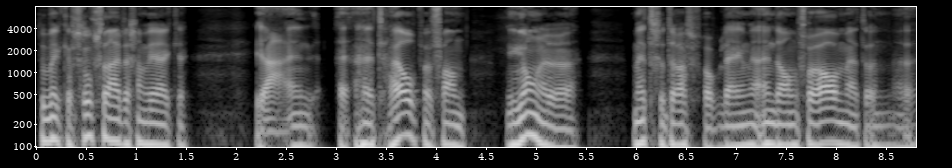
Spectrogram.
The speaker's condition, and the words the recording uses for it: ALS (motor neuron disease). Mm maar goed, blijkbaar ben ik nog wel goed te verstaan voor jou.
